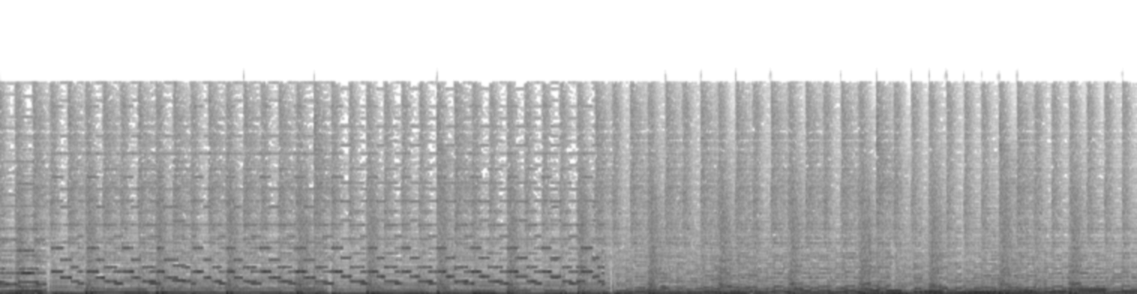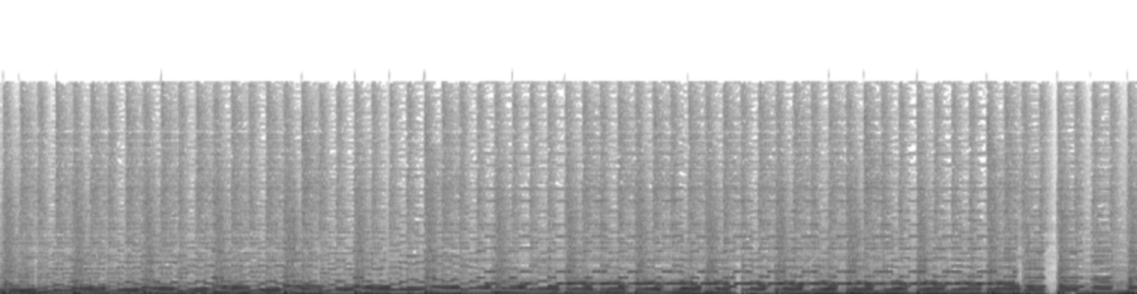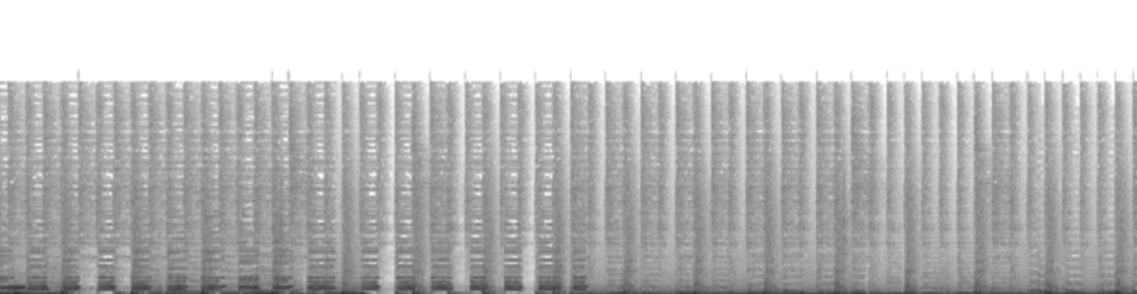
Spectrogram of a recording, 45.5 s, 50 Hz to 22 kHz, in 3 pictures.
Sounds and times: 0.0s Synthesizer 38.3s
0.0s drum machine 45.4s
0.0s piano 45.4s

